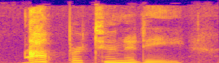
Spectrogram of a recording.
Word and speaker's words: opportunity: So there are times when you might stress, you must take advantage of this opportunity, but most of the time, opportunity, first syllable stress. So it's an interesting word that way, but always to, not chew.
